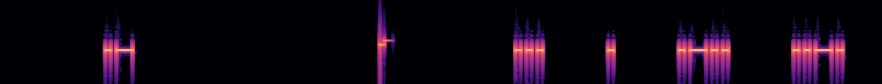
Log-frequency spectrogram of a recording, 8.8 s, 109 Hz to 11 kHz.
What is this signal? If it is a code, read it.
Morse code, heard as a keyed tone, about 22 wpm, spaced as for 10 wpm, 700 Hz. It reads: A SELF
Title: 4x Character Spacing - Top 200 Words - 22wpm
